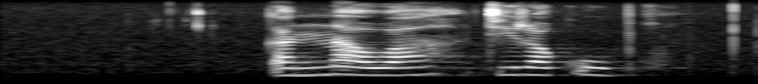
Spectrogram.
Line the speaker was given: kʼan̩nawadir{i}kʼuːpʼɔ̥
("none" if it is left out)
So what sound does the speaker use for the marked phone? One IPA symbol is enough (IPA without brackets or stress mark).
a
